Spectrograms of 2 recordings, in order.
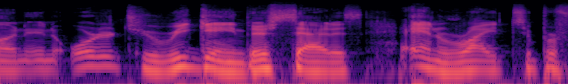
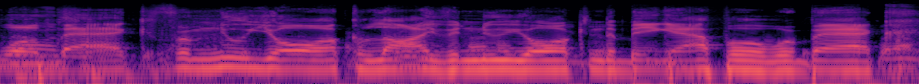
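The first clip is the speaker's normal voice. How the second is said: put-on New York accent; 3 dB quieter than usual. Announcing being back from New York: put-on New Yorker accent. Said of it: "I'm gonna keep doing this New Yorker accent".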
